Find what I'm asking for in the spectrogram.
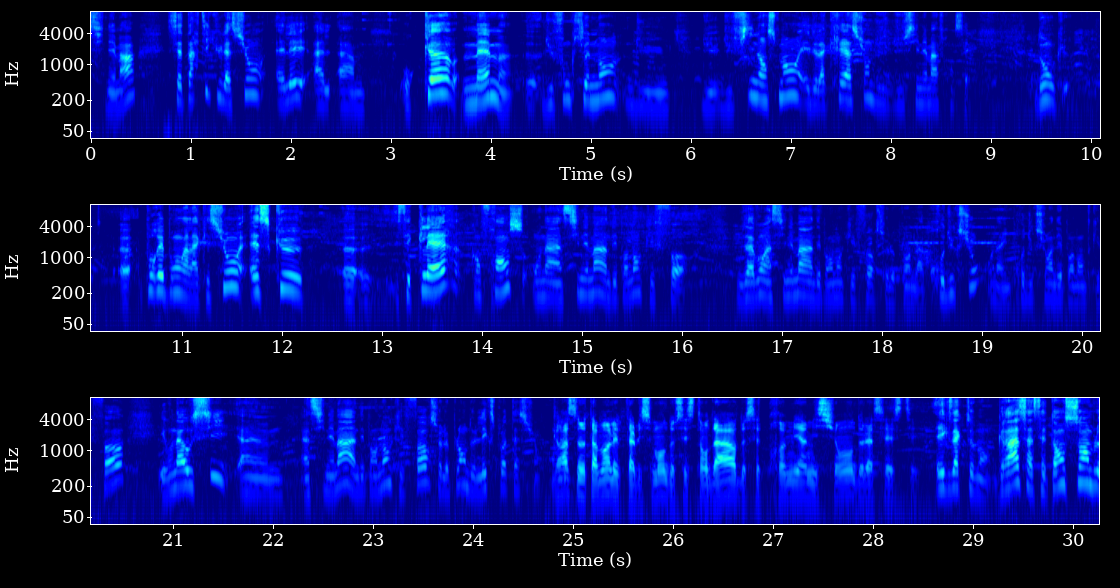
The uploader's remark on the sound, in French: Un podcast enregistré par l'ARA - Assistants réalisateurs & associés - lors du 75ème Festival de Cannes et en partenariat avec le CNC.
